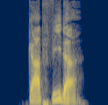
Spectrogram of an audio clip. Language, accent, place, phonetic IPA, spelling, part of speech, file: German, Germany, Berlin, [ˌɡaːp ˈviːdɐ], gab wieder, verb, De-gab wieder.ogg
- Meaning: first/third-person singular preterite of wiedergeben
